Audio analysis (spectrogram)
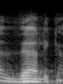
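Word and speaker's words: ذلك: Ya, kayak dzalika itu tulisannya harokatnya cuma seret gini aja, tapi bacanya selalu dibaca dzalika.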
